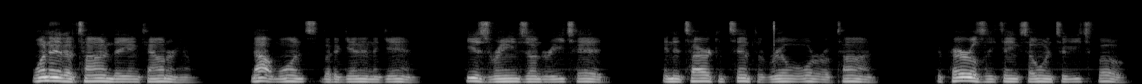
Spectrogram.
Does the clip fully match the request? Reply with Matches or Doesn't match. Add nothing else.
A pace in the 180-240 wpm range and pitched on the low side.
Matches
